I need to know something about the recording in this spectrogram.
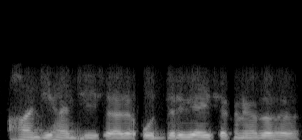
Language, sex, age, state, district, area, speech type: Dogri, male, 18-30, Jammu and Kashmir, Jammu, urban, conversation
